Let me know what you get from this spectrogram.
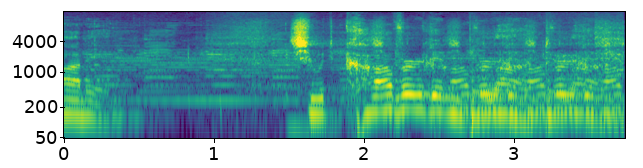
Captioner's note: echoing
